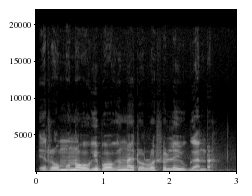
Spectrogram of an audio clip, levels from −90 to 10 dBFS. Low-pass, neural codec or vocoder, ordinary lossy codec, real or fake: 19.8 kHz; none; none; real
